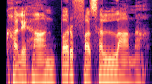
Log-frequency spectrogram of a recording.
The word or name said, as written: खलिहान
